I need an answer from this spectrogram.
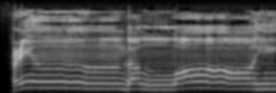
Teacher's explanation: عند اللہ نہیں پڑھیں گے بلکہ ناک میں آواز لے جائیں گے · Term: اخفا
